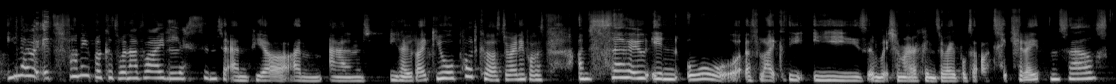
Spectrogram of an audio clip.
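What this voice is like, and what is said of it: English accent. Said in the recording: “I probably still sound as English as I've ever done ... you sound incredibly English”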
